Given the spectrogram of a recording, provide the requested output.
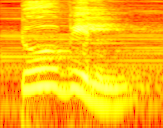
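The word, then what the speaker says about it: two: தீயில் உள்ள இத் என்பதே டூவில் இட் ஆகிவிட்டது. உச்சரிப்பில் டூ என்று சொன்னாலும் ஸ்பெல்லிங்கில் டீக்கு அப்புறம்தான் டபிள்யூ வருகிறது. டபிள்யூவுக்கு வா சப்தமே உண்டு. இத்வியில் உள்ள வாதான் இங்கே டபிள்யூ ஆகிவிட்டது.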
